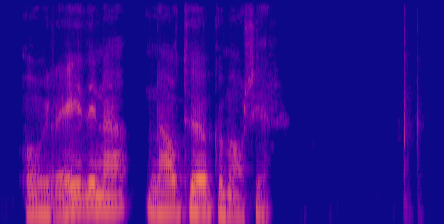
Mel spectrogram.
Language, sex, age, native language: Icelandic, male, 50-59, Icelandic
